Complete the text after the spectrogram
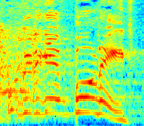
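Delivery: a frightened schoolgirl on her first day; little girl voice. Retold or imitated. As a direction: squeak it like a worried little girl. Voicing scared little girl.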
